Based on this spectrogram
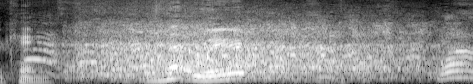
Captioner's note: laughter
